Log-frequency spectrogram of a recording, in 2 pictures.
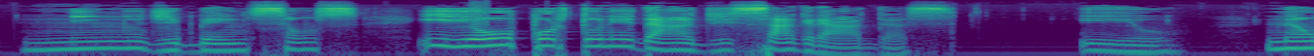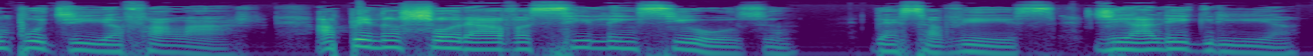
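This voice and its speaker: A woman with a Brazilian accent reading a scripted first-person spiritual account in a solemn, measured manner, with deliberate pauses. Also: deep voice, dark tone, no echo, studio quality.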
